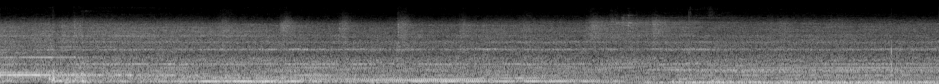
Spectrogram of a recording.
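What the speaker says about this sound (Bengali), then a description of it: "ট্রেনের সামনে দাঁড়িয়েছি," A train standing at a station in Subang Jaya, heard as a steady loud rumble of rail machinery with low hums and a faint tonal whine, continuous and close for about nine seconds with no talking.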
